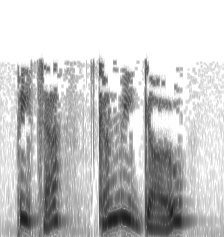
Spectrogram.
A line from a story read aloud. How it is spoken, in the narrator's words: all cried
